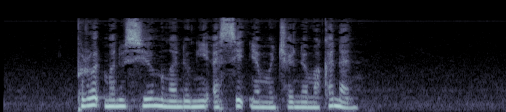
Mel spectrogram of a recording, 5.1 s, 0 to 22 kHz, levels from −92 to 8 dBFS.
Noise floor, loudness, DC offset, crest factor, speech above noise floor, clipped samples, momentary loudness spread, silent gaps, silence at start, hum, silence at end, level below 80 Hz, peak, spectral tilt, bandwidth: -60 dBFS; -22 LUFS; under 0.1%; 16 dB; 39 dB; under 0.1%; 6 LU; none; 0.8 s; none; 1.5 s; -58 dBFS; -8 dBFS; -5 dB/octave; 11.5 kHz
